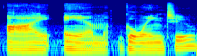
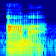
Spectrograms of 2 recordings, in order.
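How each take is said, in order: First: Every word is pronounced fully and separately. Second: The whole phrase shrinks to two short syllables.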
